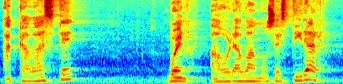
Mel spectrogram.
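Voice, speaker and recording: A man voicing God as a calm, gentle male voice speaking softly in a sermon story. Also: measured pace, a little hiss or hum, close to an everyday voice. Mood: coaxing. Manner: soft, low, coaxing.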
